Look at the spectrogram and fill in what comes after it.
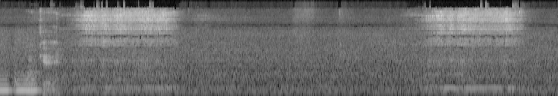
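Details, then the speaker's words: A person deliberately snoring for a home test of a snoring-detection prototype: two long, rough, low snoring breaths over a steady air-conditioner hum. "Okay, and now I'm start snoring. Okay. Now we can see that the algorithm can clean the air conditioner sound and detect snoring"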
